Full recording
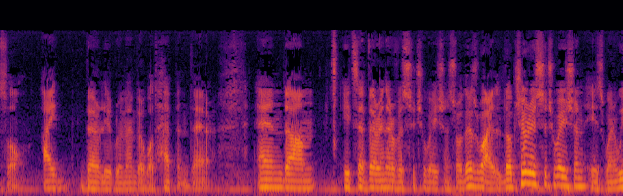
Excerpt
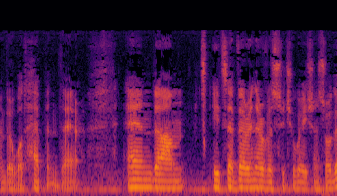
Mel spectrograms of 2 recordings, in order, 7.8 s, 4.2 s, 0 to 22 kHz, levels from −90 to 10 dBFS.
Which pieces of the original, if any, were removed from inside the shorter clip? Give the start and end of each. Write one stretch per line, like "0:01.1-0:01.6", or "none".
none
